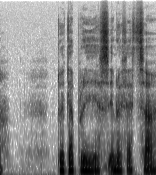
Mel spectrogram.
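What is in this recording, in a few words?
"brys" Welsh, spoken word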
